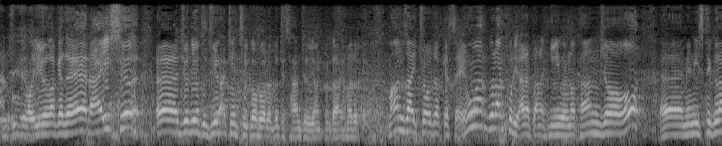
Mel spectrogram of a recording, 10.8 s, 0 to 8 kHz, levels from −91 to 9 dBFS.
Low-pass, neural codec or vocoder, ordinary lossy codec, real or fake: 7.2 kHz; codec, 16 kHz, 1.1 kbps, Voila-Tokenizer; none; fake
